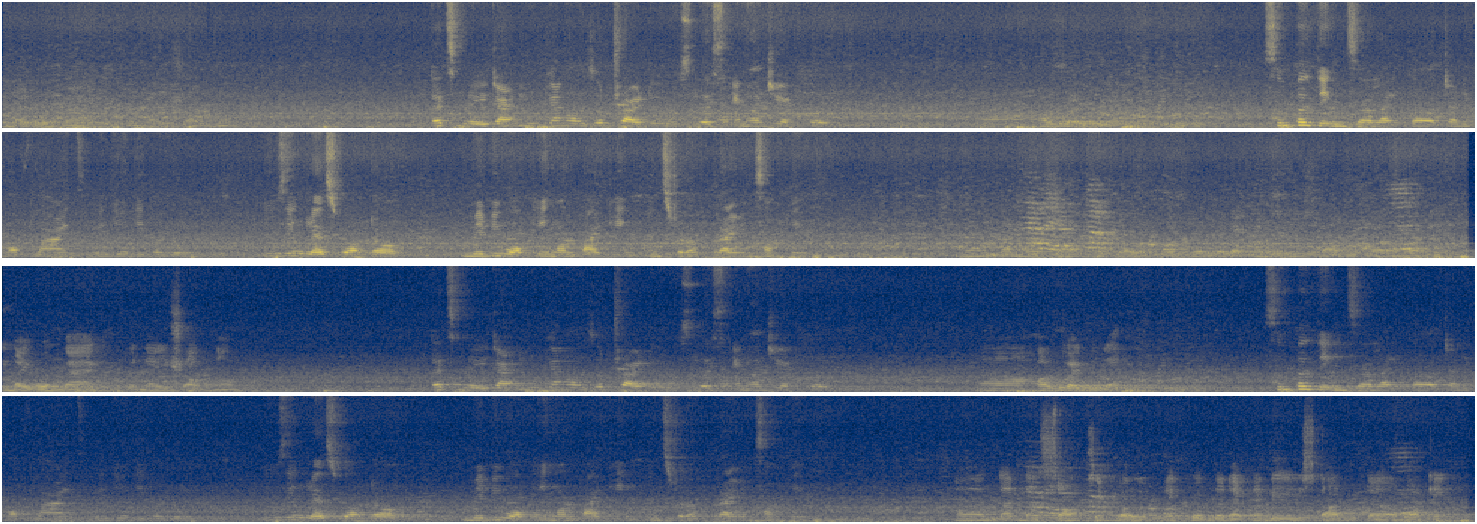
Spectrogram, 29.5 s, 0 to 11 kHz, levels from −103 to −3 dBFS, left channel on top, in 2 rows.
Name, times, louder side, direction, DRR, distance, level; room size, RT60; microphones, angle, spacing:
voice 1, 0.0-2.4 9.7-11.2 24.2-29.3, right 1 dB, 70° right, 1.5 m, -37 dB
voice 2, 4.7-5.1 5.5-5.8 6.2-6.4 7.0-7.1 12.8-14.3 15.2-15.3 17.8-18.7 19.4-19.9 20.3-20.7 21.9-22.1 25.0-25.3, left 9 dB, 80° left, 0.3 m, -25 dB
29.5 x 10.0 x 2.8 m
head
